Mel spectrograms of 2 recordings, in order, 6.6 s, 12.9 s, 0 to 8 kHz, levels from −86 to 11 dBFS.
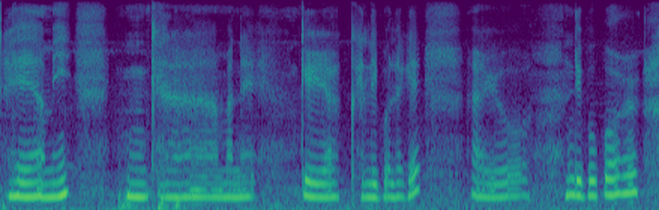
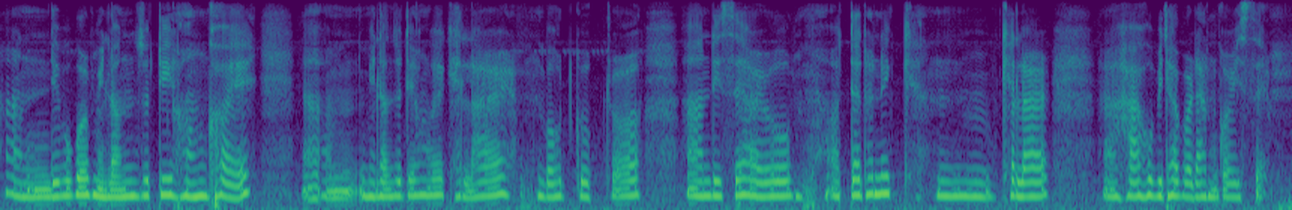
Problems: none marked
